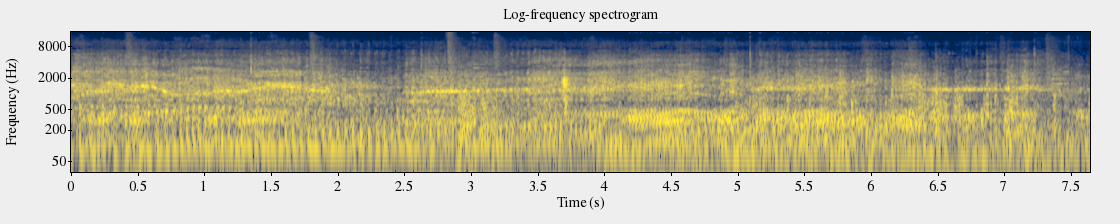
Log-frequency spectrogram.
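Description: Motorcycle engine running while the bike is ridden along, a steady stream of firing pulses. The bike has been cutting out, and the rider suspects the CDI ignition unit he installed that day.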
